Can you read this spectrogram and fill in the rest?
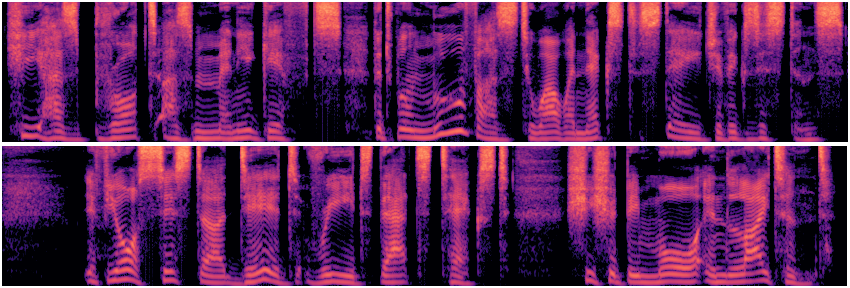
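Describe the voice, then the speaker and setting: Stern cult leader, read by a male narrator, grandiose and solemn, drawn-out delivery, audiobook villain. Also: medium pitch, expressive, no room sound, clean studio sound. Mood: stern, reverent.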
